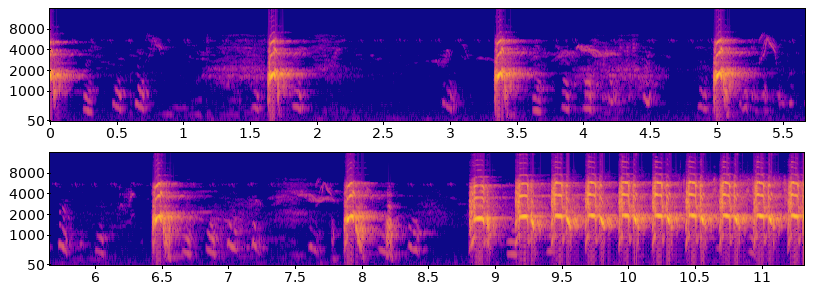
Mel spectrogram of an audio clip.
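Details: Black francolin calling: single harsh notes spaced about every one and a half seconds, then a sudden burst of rapid, rasping notes packed closely together, with a quiet background.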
